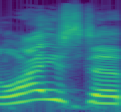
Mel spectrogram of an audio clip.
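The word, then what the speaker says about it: Leicester: t e r l all right so in Lista they got a thing called the spidergate cemetery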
